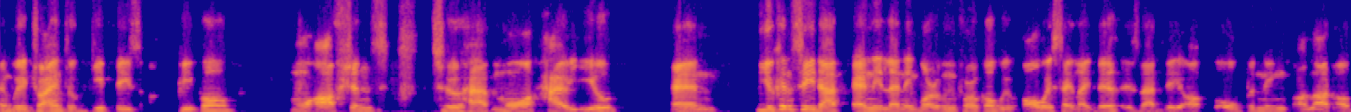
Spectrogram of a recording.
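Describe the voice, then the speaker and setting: Speaking at a fairly slow pace, a man with a non-native accent uses a fairly high pitch with ordinary pitch variation. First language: not English. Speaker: crypto platform growth lead. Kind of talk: interview. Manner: halting.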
